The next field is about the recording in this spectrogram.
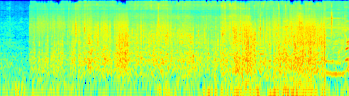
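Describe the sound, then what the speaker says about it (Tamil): Strong cyclone wind roars and gusts continuously across the microphone, loud and harsh, with a rushing, blustery texture throughout. "காற்று அப்படி காத்தடிக்குது"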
